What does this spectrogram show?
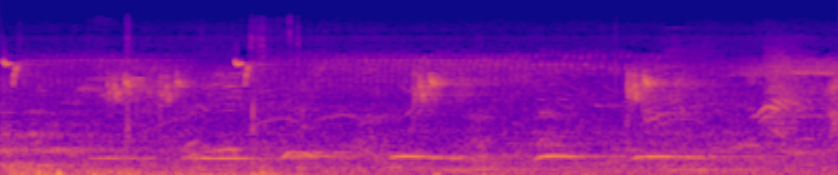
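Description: Birds calling: a run of about five short, low, level notes roughly a second apart, with scattered higher chirps, over a steady low background rumble.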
